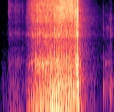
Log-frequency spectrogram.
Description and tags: measuring-tape
Measuring tape mechanism, rolling in, fast.
tape, measuring-tape, mechanism, rolling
